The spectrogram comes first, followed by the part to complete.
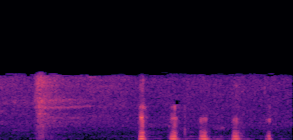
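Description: Laptop keys being struck on a lectern: a soft tap early on, then five quick, sharp thuds at about four a second in the second half.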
